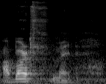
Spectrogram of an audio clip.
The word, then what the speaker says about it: ombudsman: तो एक लोकपाल होता है, तो लोकपाल रिजर्व बैंक का होता है, उसको अम्बड अम्बड अम्बड्समैन बोलते हैं, अम्बड्समैन, OMBUDSMAN, इसका प्रोनाउंसिएशन थोड़ा सा ये लगता है।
